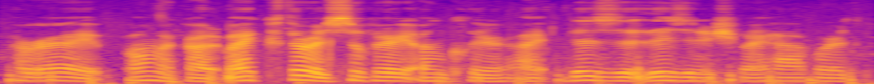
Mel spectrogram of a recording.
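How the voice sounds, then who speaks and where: A man with a hoarse, tired voice, self-consciously rambling through casual gameplay commentary with many fillers and restarts. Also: on the high side, steady tone, fast, pushed and bright, slight background noise. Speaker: let's player.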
